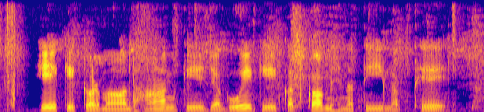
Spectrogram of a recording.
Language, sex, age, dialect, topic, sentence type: Chhattisgarhi, male, 18-24, Eastern, agriculture, question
